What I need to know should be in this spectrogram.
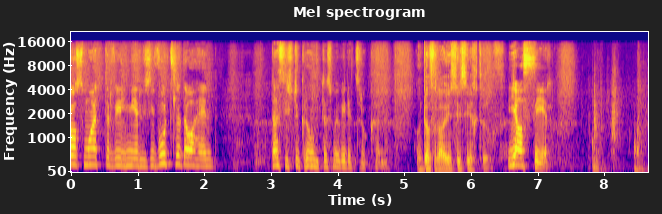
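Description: A middle-aged woman speaks calmly close by.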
